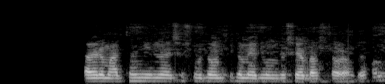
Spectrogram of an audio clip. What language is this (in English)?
Bangla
